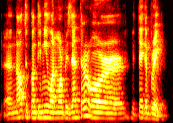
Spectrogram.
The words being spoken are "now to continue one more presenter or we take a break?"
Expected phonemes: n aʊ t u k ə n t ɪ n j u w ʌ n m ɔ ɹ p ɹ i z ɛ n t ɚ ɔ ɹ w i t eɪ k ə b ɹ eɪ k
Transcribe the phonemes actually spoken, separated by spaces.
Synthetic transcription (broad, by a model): n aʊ t u k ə n t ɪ n j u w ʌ n m ɔ ɹ p ɹ i z ɛ n t ɚ ɔ ɹ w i t eɪ k ə b ɹ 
